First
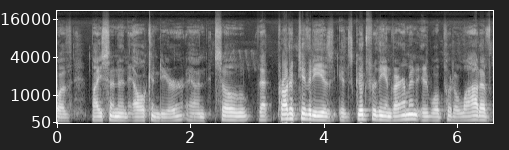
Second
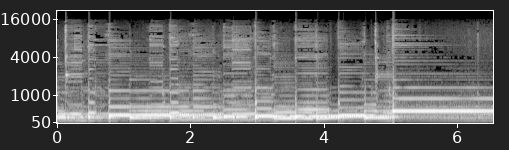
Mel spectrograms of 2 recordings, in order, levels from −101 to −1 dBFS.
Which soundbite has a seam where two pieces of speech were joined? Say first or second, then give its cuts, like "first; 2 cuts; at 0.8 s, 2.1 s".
first; 2 cuts; at 2.3 s, 3.0 s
